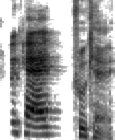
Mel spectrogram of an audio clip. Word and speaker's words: Fouquet: How do you pronounce her name again? Fouquet.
